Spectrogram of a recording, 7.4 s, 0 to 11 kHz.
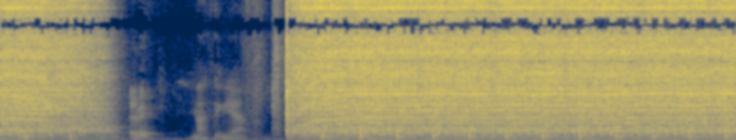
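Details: Junkyard LM4 aluminum 5.3 LS V8 on a run stand, stock cam, fresh 5.5 quarts of oil: starter cranks it with plugs out to prime oil. Even, quick whirring pulses about three a second and no firing; normal cranking.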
